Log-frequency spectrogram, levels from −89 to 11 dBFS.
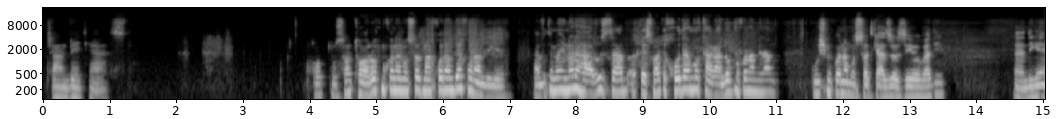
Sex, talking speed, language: male, 125 wpm, Persian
